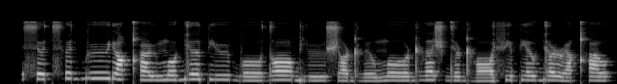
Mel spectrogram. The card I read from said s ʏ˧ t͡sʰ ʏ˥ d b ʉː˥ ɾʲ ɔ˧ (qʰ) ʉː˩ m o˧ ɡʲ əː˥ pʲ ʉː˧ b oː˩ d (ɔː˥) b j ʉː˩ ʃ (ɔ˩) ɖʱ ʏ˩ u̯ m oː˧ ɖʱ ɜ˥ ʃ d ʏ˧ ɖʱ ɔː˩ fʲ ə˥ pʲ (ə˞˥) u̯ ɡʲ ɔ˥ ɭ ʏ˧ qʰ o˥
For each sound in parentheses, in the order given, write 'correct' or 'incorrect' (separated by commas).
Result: correct, incorrect, correct, incorrect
